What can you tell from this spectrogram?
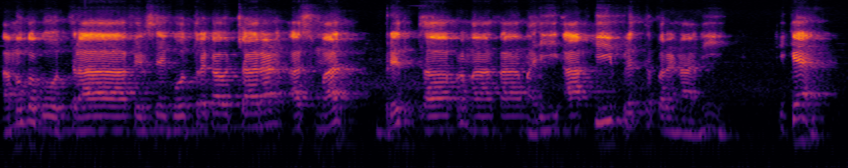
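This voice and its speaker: A man teaching an online class on ritual recitation, chanting Sanskrit formulas slowly and then explaining them. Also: medium pitch, steady tone, bright, forceful tone, echoey room, a little hiss or hum, rough recording.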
